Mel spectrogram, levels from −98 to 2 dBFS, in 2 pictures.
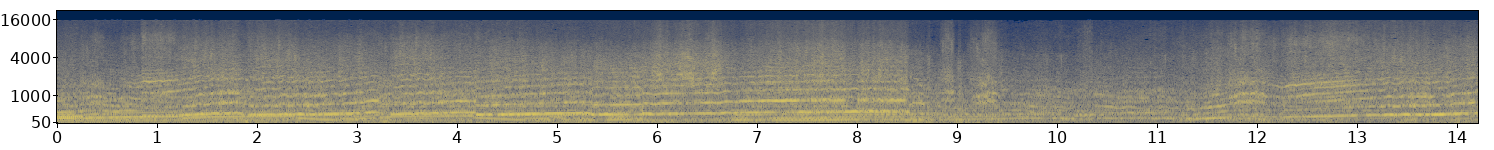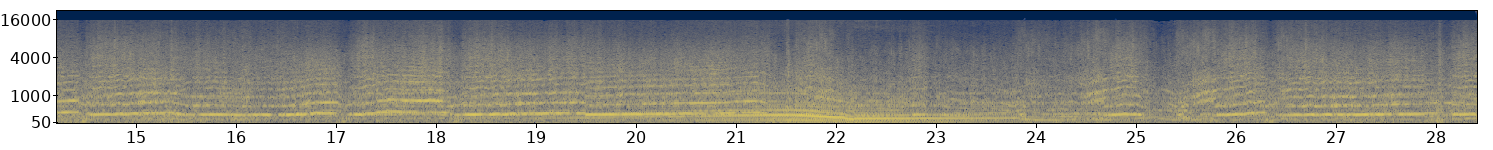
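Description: At 1.30, 5.85, 12.08 and 17.51 to 17.53 s, damaged data in a compressed stream makes the decoder lose frame sync, producing brief glitches.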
